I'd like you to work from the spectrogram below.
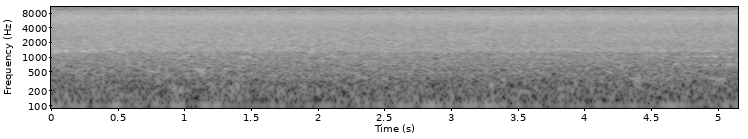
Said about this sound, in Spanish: La lluvia es protagonista por segundo día consecutivo en la Marina Alta.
